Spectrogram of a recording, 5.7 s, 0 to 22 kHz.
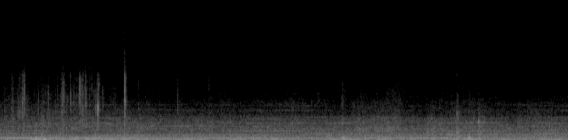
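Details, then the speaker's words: New Claas Axos 3120 compact tractor at a field headland with a mulcher attached: steady diesel drone holds through the power shuttle direction change with no clunk or bang; reverser engages smoothly, normal. "Revers dobrze działa. Revers działa płynnie."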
